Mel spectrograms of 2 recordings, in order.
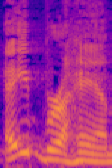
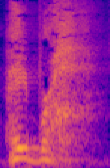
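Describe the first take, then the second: First: The middle syllable is said plainly, without extra breath. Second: The middle 'ha' is breathed out with strong breath. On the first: "as we say it" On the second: "we wouldn't pronounce it this way, but really it's from Abram to Abraham"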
